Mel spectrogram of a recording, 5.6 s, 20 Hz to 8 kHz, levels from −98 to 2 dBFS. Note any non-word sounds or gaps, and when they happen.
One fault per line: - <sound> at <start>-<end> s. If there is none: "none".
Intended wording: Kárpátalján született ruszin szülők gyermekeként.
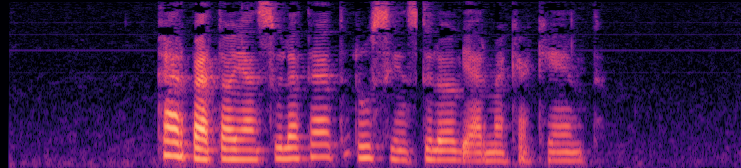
- dropout at 3.1-3.2 s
